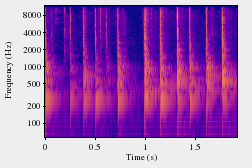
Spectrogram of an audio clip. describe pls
tambour djembe in french, recording for training rhythmic sample base music.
